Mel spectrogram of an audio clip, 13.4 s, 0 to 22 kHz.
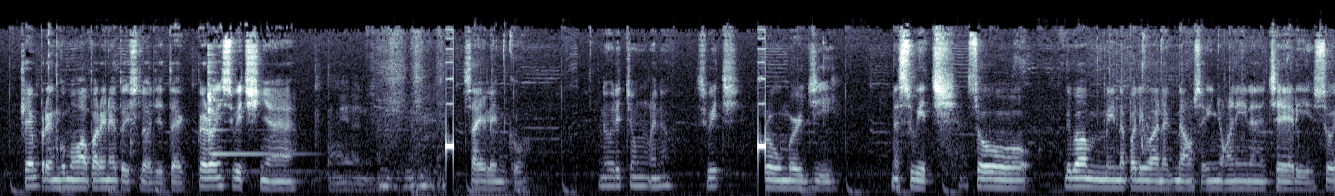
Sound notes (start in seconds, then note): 2.0 ding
